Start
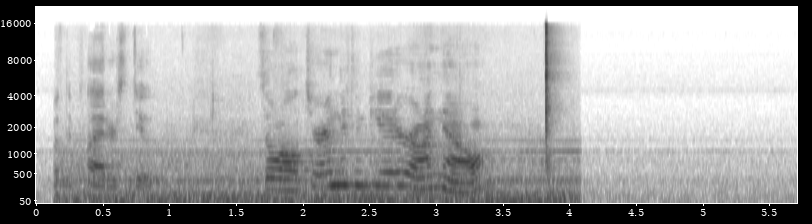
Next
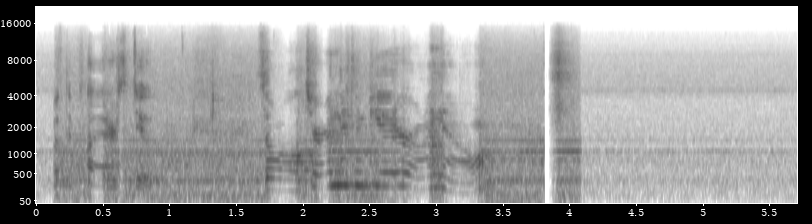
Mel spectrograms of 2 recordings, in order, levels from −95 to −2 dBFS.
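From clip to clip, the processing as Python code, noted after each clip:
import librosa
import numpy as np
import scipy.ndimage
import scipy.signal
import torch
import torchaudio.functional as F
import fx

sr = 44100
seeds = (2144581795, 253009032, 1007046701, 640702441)

y = fx.weighting(x, sr, curve='ITU-R 468')
y = fx.over_compress(y, sr, threshold_db=-39.0, ratio=-0.5)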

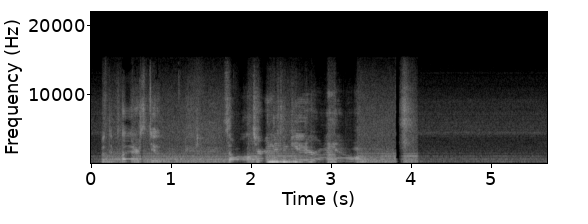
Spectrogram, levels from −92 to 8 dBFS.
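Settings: y = fx.small_body(x, sr, hz=(300.0, 610.0), ring_ms=55, db=15)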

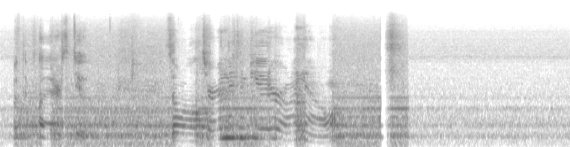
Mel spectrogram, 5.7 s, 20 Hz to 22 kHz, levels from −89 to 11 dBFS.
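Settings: y = fx.peak_eq(x, sr, hz=260.0, db=-10.5, octaves=0.21)
y = F.gain(torch.from_numpy(y), -1.5).numpy()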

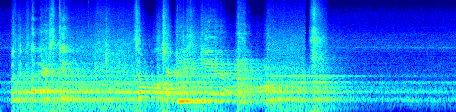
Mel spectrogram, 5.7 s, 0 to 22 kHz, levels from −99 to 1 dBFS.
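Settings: y = fx.echo_wet_lowpass(x, sr, ms=80, feedback_pct=69, hz=2500.0, wet_db=-5)
y = fx.running_max(y, sr, window=3)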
